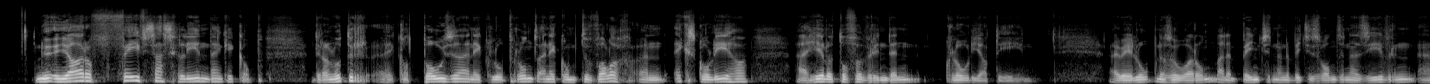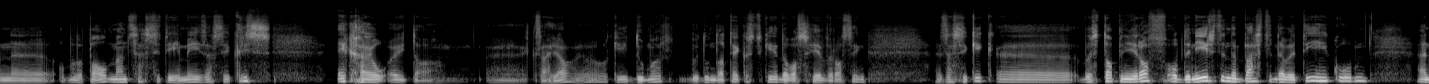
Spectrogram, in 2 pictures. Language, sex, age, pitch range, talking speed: Dutch, male, 50-69, 110-145 Hz, 210 wpm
